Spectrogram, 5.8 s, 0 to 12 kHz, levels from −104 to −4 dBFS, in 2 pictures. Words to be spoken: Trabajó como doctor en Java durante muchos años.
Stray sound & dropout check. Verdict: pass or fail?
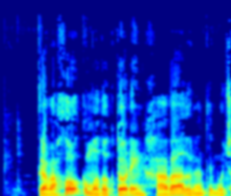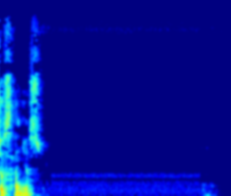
pass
